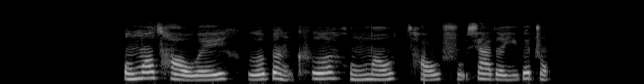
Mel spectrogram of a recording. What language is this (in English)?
Chinese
